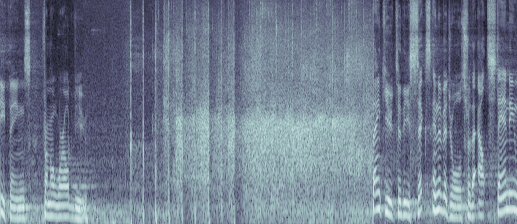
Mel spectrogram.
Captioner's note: sounds of applause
